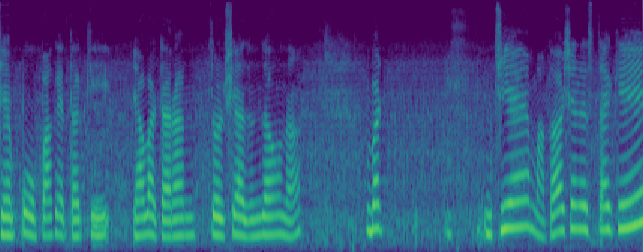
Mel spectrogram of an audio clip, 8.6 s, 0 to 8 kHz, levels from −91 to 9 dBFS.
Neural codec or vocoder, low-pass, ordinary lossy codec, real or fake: codec, 16 kHz, 16 kbps, FunCodec, trained on LibriTTS, 50 frames a second; none; none; fake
